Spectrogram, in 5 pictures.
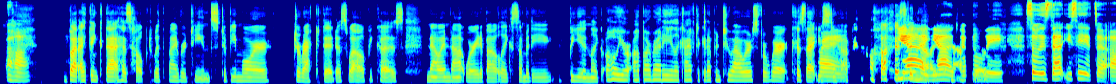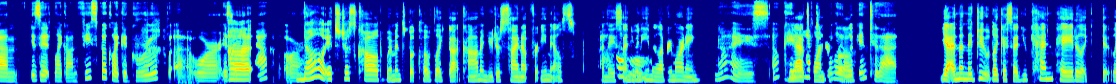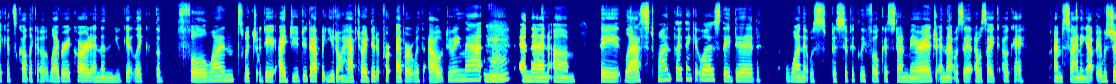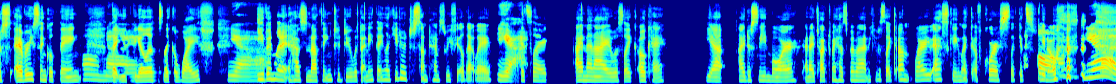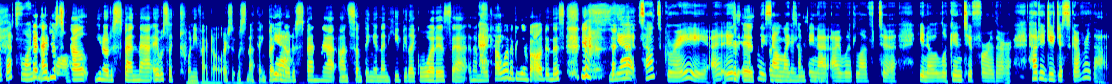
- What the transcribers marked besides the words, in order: tapping; other background noise; put-on voice: "Oh, you're up already, like … hours for work"; laughing while speaking: "a lot"; laugh; chuckle; laughing while speaking: "You know?"
- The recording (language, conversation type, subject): English, unstructured, What morning habit helps you start your day off best?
